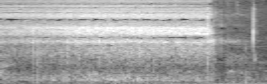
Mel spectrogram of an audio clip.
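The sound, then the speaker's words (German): A steady, breathy hiss of an e-cigarette filled with banana-pudding flavored liquid being drawn on, lasting about a second and a half before cutting off, followed by a brief faint puff. No one speaks. “Hast du zufälligerweise Apfeltabak in deinem Dampfer drin?”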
